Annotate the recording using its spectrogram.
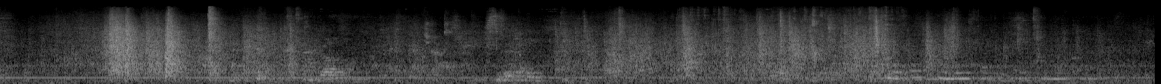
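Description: Large paper sheets rustle and crackle.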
